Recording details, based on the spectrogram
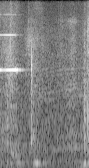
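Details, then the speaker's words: Ventilator switched on during an operation demonstration: a brief high electronic power-on tone, then quiet room noise as the machine starts its self-check. "Now we are going to switch on the machine and then I'll take you through the operations."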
